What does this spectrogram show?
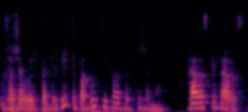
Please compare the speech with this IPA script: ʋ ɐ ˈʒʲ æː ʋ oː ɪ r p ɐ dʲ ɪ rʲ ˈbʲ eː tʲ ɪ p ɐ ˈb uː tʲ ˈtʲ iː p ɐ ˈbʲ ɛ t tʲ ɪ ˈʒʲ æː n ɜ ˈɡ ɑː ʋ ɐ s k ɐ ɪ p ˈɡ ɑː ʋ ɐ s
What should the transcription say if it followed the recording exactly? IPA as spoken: ʋ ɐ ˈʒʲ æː ʋ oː ɪ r p ɐ dʲ ɪ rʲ ˈbʲ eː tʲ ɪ p ɐ ˈb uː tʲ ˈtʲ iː p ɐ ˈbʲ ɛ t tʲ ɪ ˈʒʲ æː n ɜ ˈɡ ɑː ʋ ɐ s k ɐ ɪ p ˈɡ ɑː ʋ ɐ s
